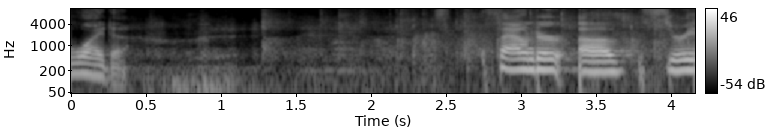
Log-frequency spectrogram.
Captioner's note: applause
